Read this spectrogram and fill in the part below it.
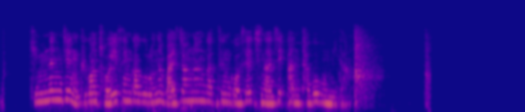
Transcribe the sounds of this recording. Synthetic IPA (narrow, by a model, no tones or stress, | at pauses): kimnɯŋd͡ʑinkɯɡʌnt͡ɕʌisʰe̞ŋɡaɡɯɾonɯnmaɭt͡ɕ͈aŋnanɡatʰɯnɡʌs̬ʰe̞t͡ɕinɦad͡ʑiʔantʰaɡopomɲida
